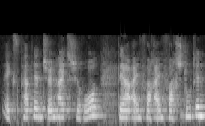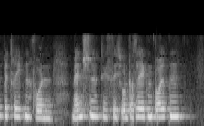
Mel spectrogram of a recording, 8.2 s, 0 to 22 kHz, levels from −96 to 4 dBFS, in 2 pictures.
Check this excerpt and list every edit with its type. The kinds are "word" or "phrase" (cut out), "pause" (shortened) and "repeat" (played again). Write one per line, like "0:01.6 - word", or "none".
0:02.3 - pause
0:03.1 - repeat
0:04.7 - phrase
0:06.8 - word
